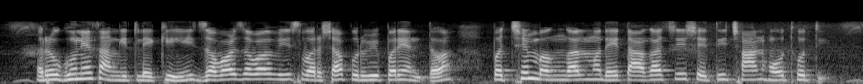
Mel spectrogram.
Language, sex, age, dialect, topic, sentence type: Marathi, female, 31-35, Standard Marathi, agriculture, statement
